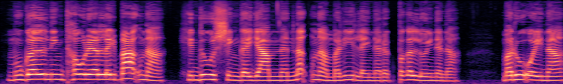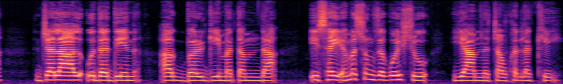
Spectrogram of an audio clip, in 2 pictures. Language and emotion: Manipuri, neutral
